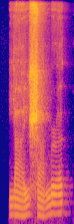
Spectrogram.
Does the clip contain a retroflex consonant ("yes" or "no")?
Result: yes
